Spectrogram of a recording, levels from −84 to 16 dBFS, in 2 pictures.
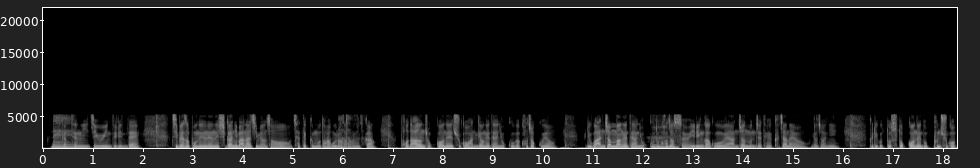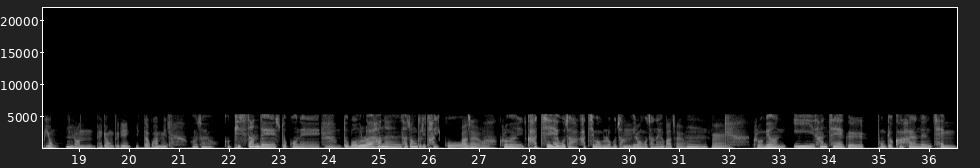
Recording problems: high frequencies cut off; noticeable; nothing above 5.5 kHz

